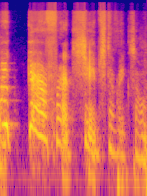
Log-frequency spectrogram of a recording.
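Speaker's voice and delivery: creature voice. Reading a question aloud to the others: Smeagol impression. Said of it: "That's my Smeagol impression".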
